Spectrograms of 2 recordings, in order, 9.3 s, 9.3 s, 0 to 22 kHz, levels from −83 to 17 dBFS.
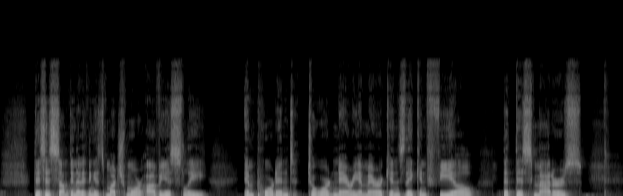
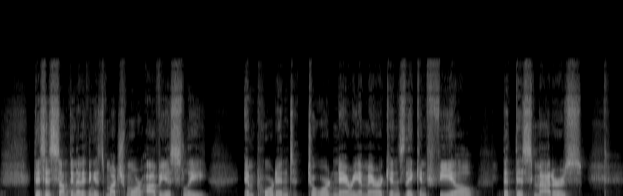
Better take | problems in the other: first | thin; somewhat; fading below 1 kHz

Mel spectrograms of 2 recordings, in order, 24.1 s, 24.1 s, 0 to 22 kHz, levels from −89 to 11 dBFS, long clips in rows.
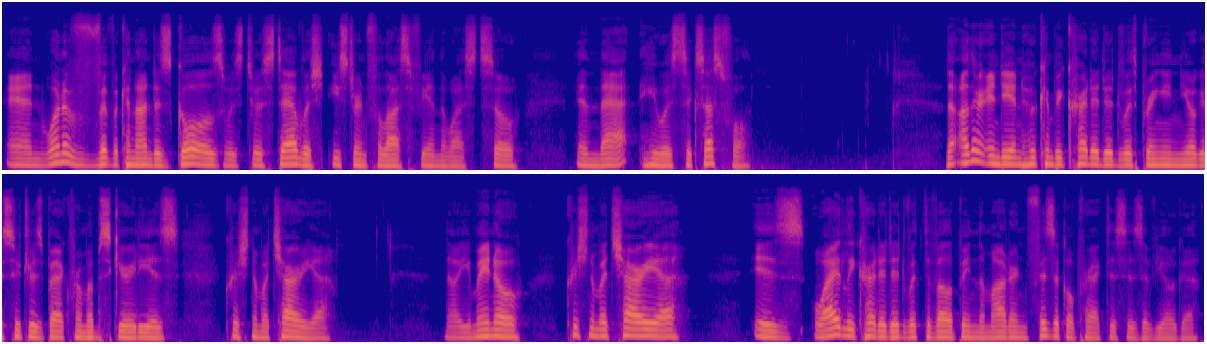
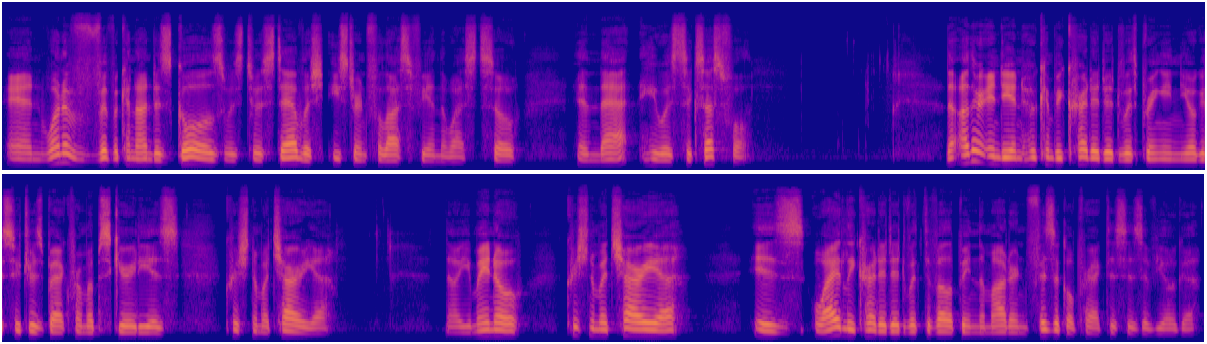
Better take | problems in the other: first | thin; very; fading below 300 Hz

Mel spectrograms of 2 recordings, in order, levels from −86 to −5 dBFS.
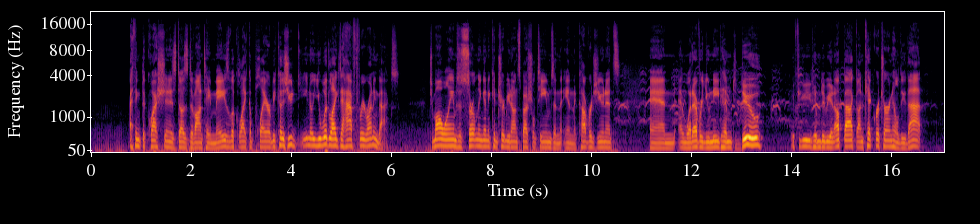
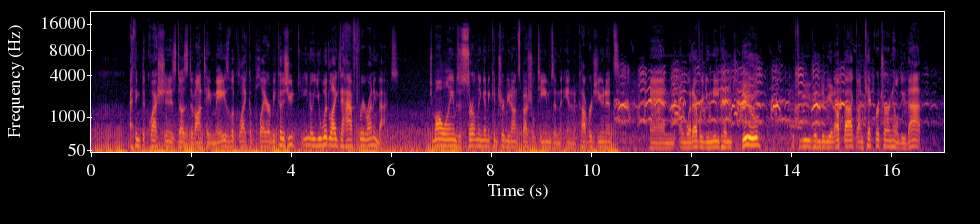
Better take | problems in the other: first | animal sounds; loud; throughout; 4 dB below the speech; faint in the first

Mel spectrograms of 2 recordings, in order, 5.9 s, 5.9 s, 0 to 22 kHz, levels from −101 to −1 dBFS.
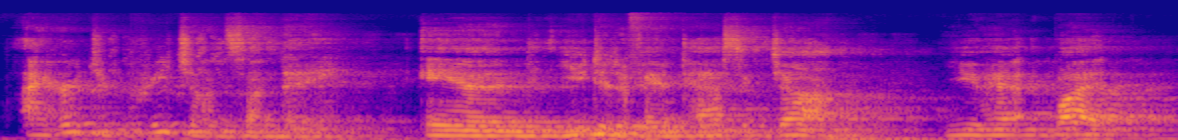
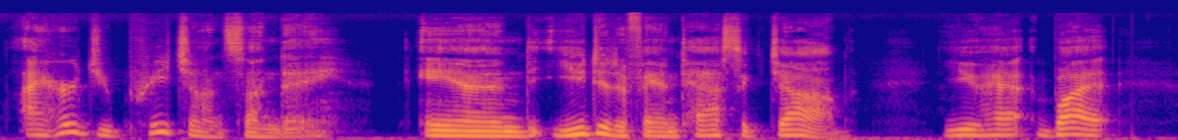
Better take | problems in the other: second | room echo; slight; dies away in 1.2 s // off-mic speech; far

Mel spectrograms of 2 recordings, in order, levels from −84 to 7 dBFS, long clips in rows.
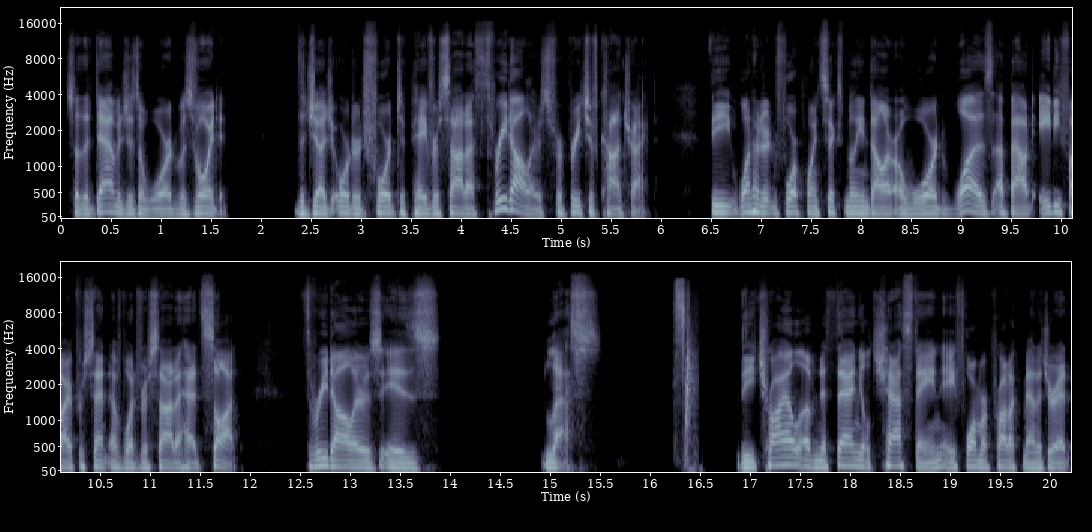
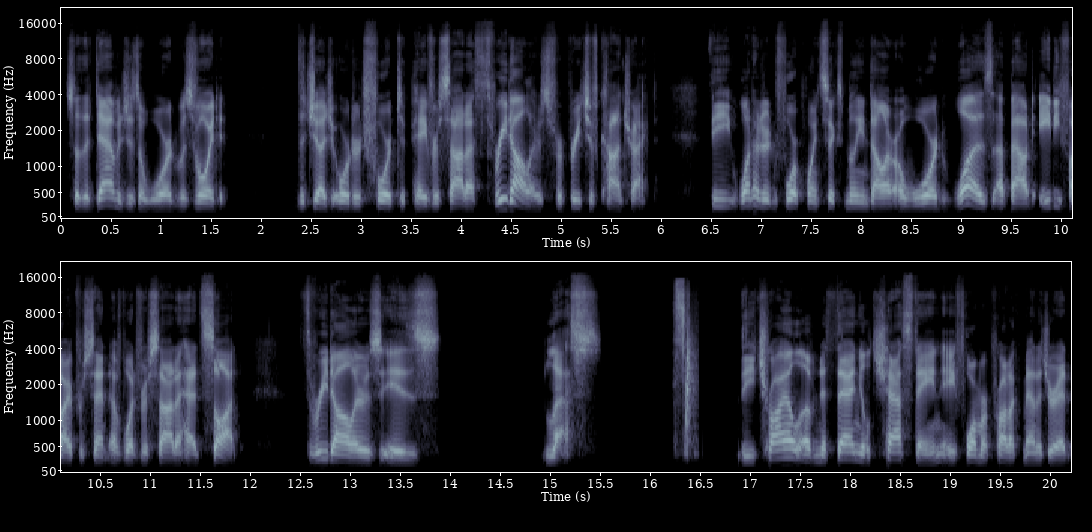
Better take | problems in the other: first | thin; very; fading below 350 Hz

